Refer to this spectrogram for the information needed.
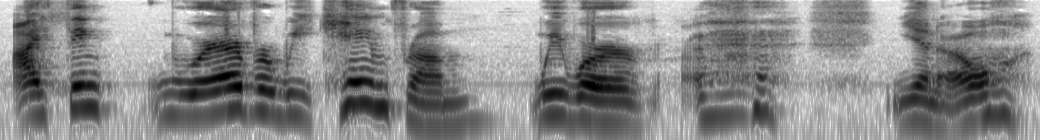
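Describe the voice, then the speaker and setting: A woman playing an awkward, emotional misfit in an audio drama, hesitant and stammering, quick to put themselves down. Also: medium pitch, animated. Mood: nervous, sheepish. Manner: hesitant, stammering, self-deprecating. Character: awkward, emotional, rambling misfit named Nap.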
